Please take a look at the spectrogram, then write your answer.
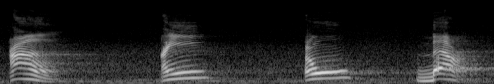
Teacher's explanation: Selanjutnya pengucapan huruf A dikeluarkan dari tengah-tengah tenggorokan seperti kita mengucapkan huruf H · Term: huruf Ain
